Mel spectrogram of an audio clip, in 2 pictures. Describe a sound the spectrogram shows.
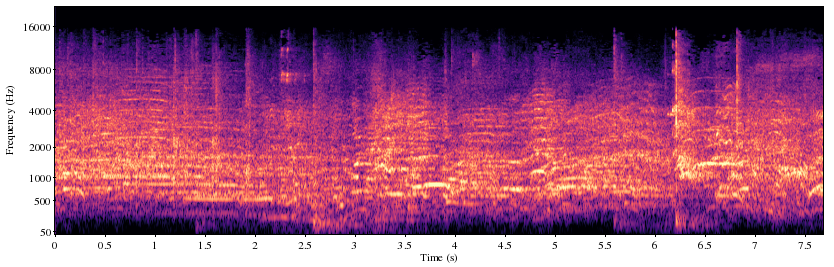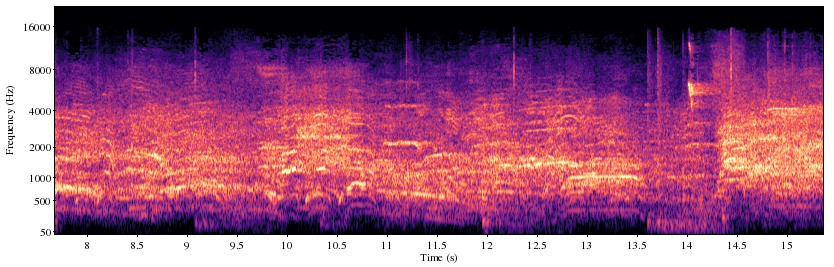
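A volleyball is struck with sharp slaps.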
